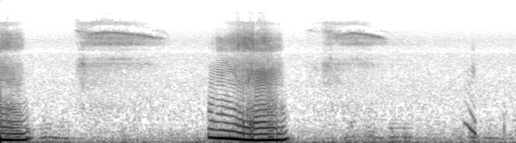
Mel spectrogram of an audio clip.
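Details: Snoring of a sleeper called "beta" (son or little one): two short, voiced, groaning snores with quiet breathing between them.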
